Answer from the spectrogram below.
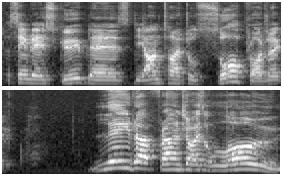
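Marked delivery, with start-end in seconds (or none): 3.7-5.6 exasperated. Real, not acted. Reacts to yet another Saw film.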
